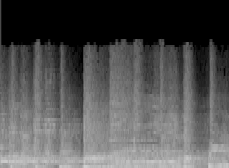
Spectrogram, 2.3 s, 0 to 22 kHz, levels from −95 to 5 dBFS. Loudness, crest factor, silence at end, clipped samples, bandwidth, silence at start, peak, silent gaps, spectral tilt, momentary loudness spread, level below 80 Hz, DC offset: -19 LUFS; 16 dB; 0 s; under 0.1%; 17 kHz; 0 s; -4 dBFS; none; -4 dB/octave; 2 LU; -36 dBFS; under 0.1%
